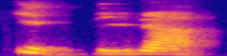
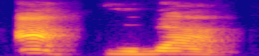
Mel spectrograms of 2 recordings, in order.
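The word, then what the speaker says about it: اهدنا: Kenapa kita terbiasa bacanya ihdina? Kok tidak ahdina? Kok tidak uhdina? Ya, karena huruf ketiganya kasrah. Karena dalnya kasrah, alifnya ikut kasrah. Maka kalau diharokati alifnya harakatnya kasrah berbunyi ih.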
